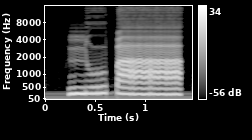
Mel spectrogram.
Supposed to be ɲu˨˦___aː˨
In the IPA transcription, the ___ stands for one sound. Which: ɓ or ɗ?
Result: ɓ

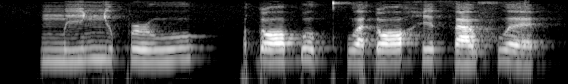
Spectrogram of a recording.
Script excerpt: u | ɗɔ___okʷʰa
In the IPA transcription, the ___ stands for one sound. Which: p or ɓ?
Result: ɓ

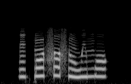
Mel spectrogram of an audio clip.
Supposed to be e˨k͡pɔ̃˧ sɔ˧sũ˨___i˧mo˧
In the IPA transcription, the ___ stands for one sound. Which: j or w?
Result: w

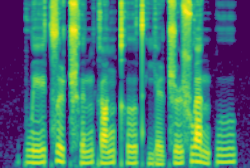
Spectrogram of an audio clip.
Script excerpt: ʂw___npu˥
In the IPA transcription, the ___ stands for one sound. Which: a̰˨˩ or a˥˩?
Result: a˥˩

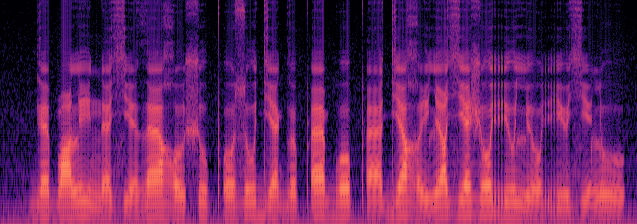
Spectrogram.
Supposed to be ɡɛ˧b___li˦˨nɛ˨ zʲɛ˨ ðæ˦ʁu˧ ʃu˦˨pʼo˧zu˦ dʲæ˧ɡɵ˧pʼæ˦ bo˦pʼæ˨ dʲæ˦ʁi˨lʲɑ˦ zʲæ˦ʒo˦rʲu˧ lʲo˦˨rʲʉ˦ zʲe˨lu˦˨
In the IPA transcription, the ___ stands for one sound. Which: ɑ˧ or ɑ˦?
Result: ɑ˧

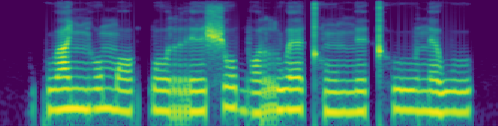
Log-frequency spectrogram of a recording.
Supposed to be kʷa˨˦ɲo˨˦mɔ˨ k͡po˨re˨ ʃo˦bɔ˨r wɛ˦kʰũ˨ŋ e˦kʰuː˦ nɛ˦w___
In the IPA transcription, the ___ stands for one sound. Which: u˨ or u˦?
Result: u˦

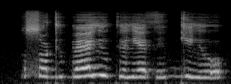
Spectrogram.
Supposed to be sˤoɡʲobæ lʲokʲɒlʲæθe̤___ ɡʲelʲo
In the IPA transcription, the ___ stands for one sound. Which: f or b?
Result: b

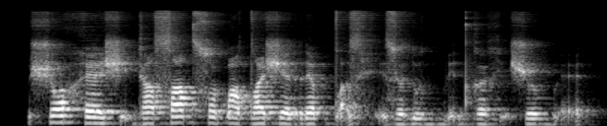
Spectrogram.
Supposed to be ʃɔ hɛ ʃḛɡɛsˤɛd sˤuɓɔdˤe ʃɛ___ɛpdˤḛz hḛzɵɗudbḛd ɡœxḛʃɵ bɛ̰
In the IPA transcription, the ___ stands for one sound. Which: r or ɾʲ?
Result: r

